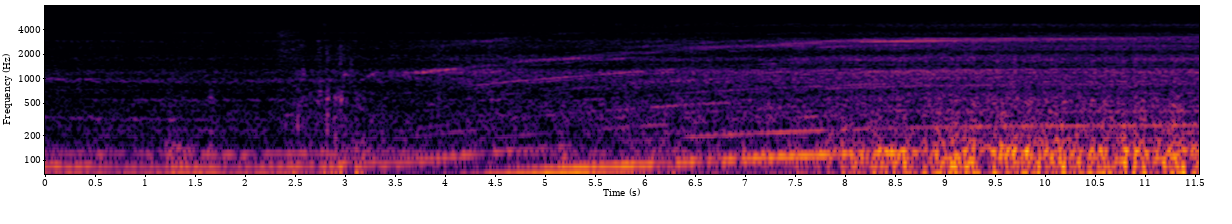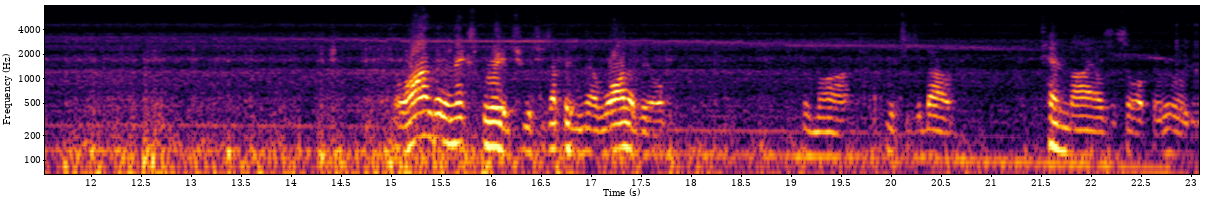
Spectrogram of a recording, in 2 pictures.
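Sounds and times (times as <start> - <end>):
motorcycle engine accelerating: 0.0 - 23.0
rushing wind noise: 6.4 - 23.0.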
